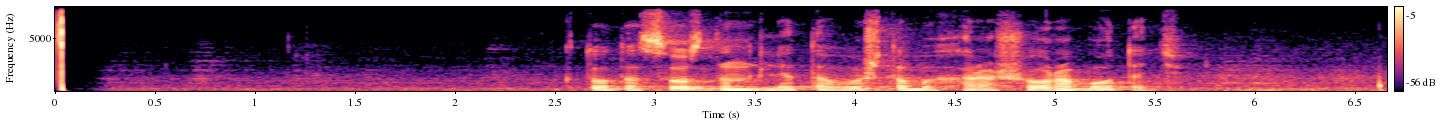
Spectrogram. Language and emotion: Russian, neutral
